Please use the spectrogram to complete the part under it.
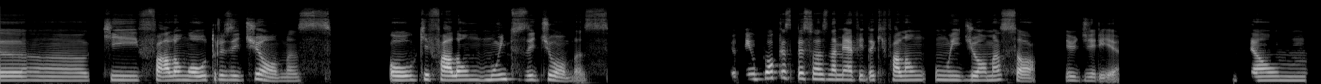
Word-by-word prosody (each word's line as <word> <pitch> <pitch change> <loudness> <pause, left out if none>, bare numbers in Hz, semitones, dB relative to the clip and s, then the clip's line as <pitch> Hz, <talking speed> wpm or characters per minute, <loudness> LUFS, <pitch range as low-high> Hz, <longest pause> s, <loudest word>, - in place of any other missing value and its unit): hã, 190 -1 -1
que 200 -1 -3
falam 200 +1 +3
outros 205 +2 +2
idiomas, 180 -7 -2 0.6
ou 200 +1 +5
que 200 +3 0
falam 205 -2 +6
muitos 220 +2 -2
idiomas. 200 -7 -3 1.2
Eu - - -9
tenho 245 0 -2
poucas 295 +2 +1
pessoas 255 -3 +2
na 225 -1 +2
minha 215 -1 +3
vida 205 -1 -3
que - - -12
falam 205 0 +2
um 210 0 -3
um 205 - -2
idioma 195 0 -1
só, 155 -8 0 0.3
eu 185 0 -5
diria. 175 -1 -5 1.2
Então 185 0 -2
200 Hz, 120 wpm, -24 LUFS, 190-215 Hz, 1.2 s, falam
